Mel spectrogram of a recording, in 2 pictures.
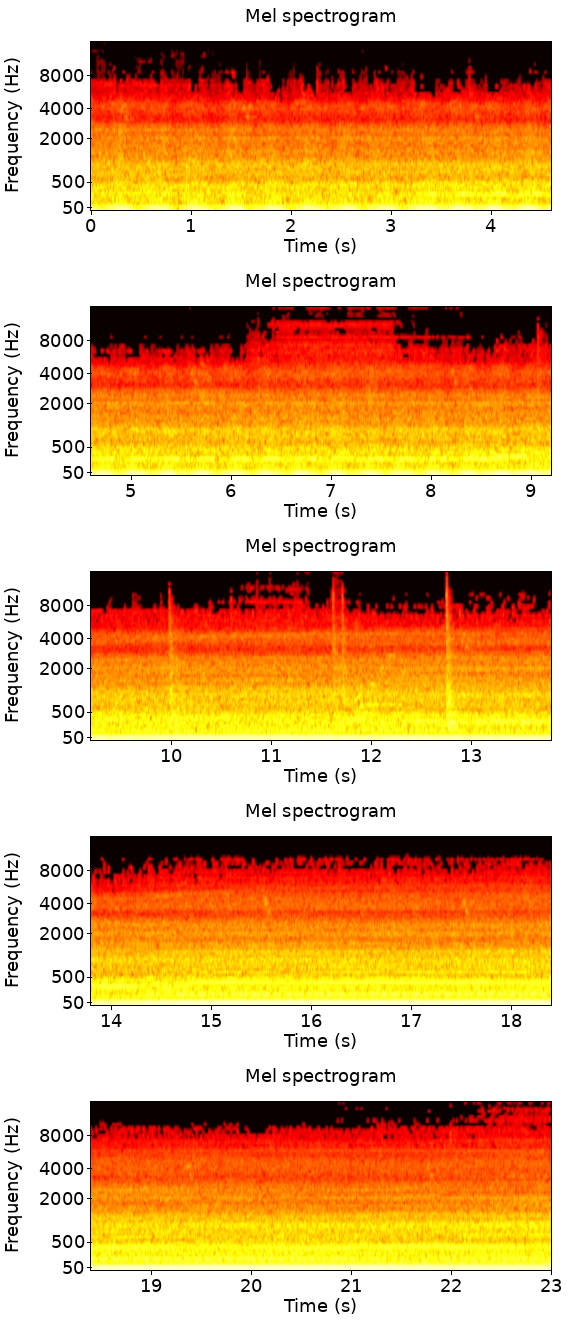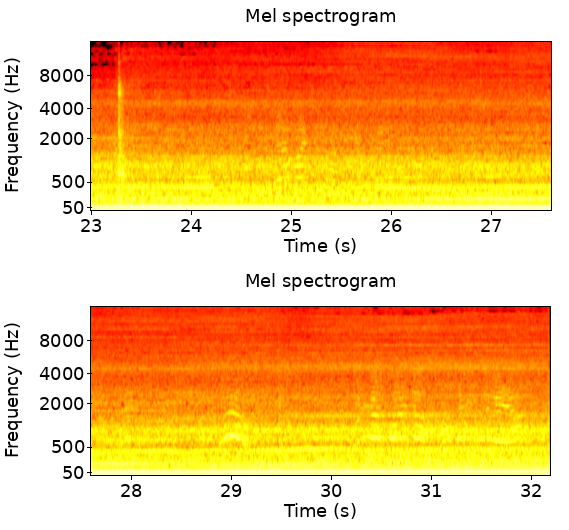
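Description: Diesel engine of a truck-mounted crane running under load as it hoists a backhoe loader. At first it is a pulsing beat of about two to three throbs a second, then a steady low drone that grows louder about fourteen seconds in.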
